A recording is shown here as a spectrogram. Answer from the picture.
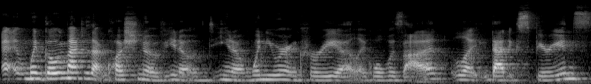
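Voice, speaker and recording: There is noticeable background noise behind a woman speaking at a fairly high pitch. Her pace is moderate, with ordinary pitch variation. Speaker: podcast co-host. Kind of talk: casual chat.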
